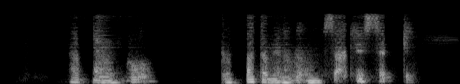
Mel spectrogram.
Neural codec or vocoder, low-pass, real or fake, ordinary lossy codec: codec, 44.1 kHz, 0.9 kbps, DAC; 10.8 kHz; fake; Opus, 64 kbps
